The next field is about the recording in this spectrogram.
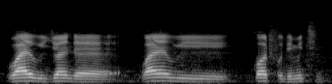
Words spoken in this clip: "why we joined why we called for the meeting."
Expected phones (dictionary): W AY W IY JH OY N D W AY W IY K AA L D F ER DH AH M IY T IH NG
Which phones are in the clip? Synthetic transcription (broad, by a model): W AY W IY JH OY N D W AY W IY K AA D F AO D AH M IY T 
